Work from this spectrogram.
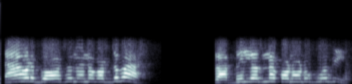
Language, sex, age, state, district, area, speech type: Odia, female, 45-60, Odisha, Angul, rural, conversation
